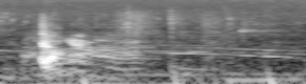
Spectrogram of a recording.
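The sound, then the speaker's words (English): A dog in a bathroom whimpers: a short, sharp high-pitched cry followed by a few softer whining sounds, with low background rumble and no talking. “What exactly is the point of the dog in the bathroom?”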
